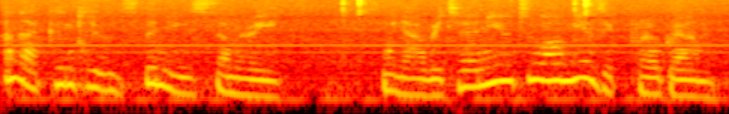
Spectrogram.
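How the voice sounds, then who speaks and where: A woman voicing a formal 1940s wartime radio newsreader in a game, reading a news bulletin in a measured announcing manner. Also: fairly low pitch, expressive, over loud music, lightly acted, low-quality recording.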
